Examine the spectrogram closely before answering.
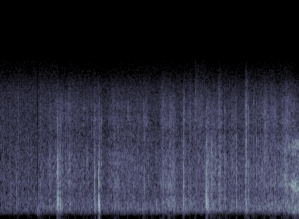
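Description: Brush rustles and crackles as an animal moves through it.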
